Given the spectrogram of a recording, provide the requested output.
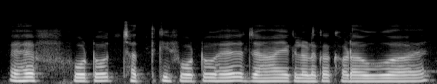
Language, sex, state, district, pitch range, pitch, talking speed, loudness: Hindi, male, Uttar Pradesh, Lalitpur, 150-170 Hz, 155 Hz, 165 wpm, -14 LUFS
